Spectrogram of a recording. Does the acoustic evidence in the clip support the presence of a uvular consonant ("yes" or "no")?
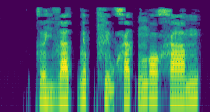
no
